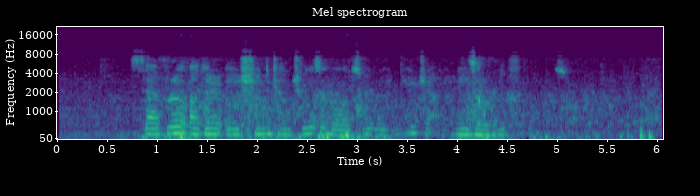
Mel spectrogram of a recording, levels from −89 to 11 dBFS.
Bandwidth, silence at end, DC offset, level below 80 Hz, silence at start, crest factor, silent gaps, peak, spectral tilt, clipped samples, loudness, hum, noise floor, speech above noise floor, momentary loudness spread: 9 kHz; 0.05 s; under 0.1%; -44 dBFS; 0.65 s; 22 dB; none; -6 dBFS; -5.5 dB/octave; under 0.1%; -27 LUFS; none; -54 dBFS; 28 dB; 21 LU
